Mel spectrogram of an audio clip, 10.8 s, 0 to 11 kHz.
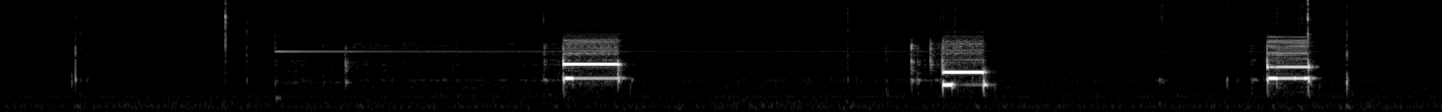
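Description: Three DTMF touch-tone beeps from a TYT radio's keypad microphone, each about half a second, at about four, seven and nine and a half seconds in. Each beep is two tones at once, matching the digits D, 1 and #: a command to the SvxLink node to bring up the EchoLink echo test. A faint steady high tone and hiss sit underneath from about two seconds in, with a few faint clicks before.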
